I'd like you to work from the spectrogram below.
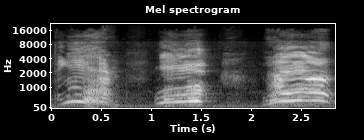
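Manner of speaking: high, loud dryer bursts; mock roaring sound effects; imitated blow dryer. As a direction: mimic repeated yanks with the dryer. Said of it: "the other lady was still".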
